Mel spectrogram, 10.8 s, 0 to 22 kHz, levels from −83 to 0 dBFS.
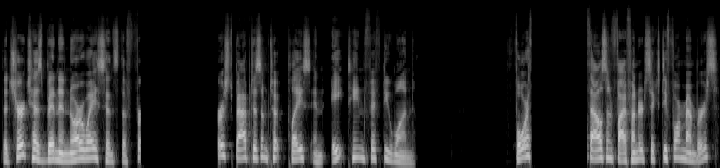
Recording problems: audio cutting out; at 2 s for 1 s and at 8 s for 1 s

